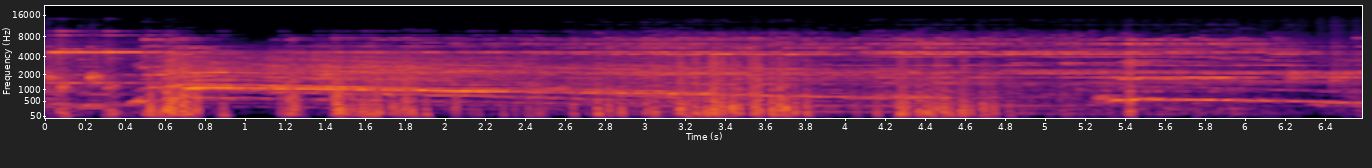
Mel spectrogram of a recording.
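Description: Small hand-held handbells ringing and clinking as a group of children handle them, over a long tone that slides slowly down in pitch.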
